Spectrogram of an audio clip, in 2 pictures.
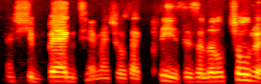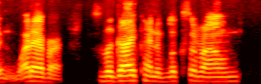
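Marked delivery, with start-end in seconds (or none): none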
